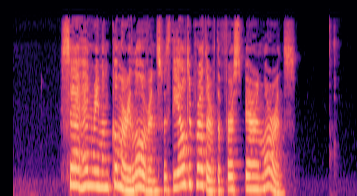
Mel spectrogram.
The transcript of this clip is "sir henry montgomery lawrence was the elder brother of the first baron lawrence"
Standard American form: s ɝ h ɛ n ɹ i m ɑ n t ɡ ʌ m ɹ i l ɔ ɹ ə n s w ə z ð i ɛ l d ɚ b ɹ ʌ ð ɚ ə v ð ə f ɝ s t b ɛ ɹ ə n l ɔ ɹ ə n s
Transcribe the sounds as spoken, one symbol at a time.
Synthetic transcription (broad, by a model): s ɝ h ɛ n ɹ i m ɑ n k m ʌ ɹ i l ɔ ɹ ə n s w ə z ð i ɛ l d ɚ b ɹ ʌ ð ɚ ə v ð ə f ɝ s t b ɛ ɹ ə n l ɔ ɹ ə n s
